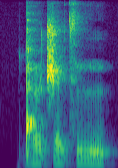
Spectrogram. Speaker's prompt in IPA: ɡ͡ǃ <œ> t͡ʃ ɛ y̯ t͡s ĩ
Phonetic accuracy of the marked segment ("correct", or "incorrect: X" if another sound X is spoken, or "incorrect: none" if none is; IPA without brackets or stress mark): correct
